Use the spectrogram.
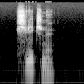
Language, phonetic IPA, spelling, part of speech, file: Polish, [ˈɕlʲit͡ʃnɨ], śliczny, adjective, Pl-śliczny.ogg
